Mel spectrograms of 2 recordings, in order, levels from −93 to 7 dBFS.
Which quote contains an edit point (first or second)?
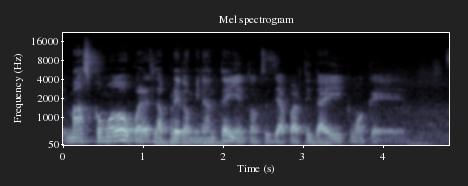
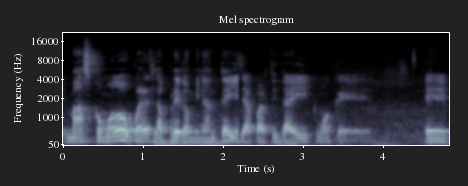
second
